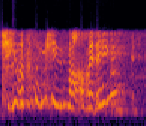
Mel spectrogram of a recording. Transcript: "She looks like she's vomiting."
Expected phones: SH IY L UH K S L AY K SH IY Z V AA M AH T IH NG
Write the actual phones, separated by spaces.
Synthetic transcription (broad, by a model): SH IY W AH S L AY K SH IY Z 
